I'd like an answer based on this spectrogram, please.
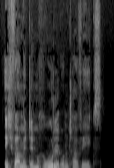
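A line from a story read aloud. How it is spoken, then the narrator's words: Plain. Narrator (German): antwortete Mino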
